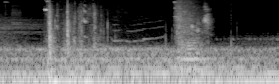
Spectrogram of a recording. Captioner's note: Door opens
